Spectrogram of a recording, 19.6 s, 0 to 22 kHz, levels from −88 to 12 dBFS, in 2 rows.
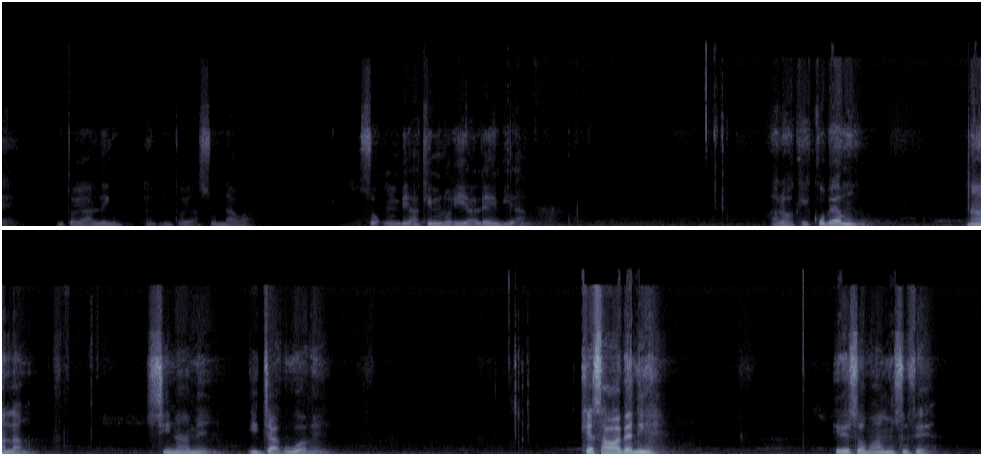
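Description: At 4.11 s and again at 5.13 s, the microphone volume steps up, by about 9 dB then about 7 dB, so the voice and room noise jump louder together.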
